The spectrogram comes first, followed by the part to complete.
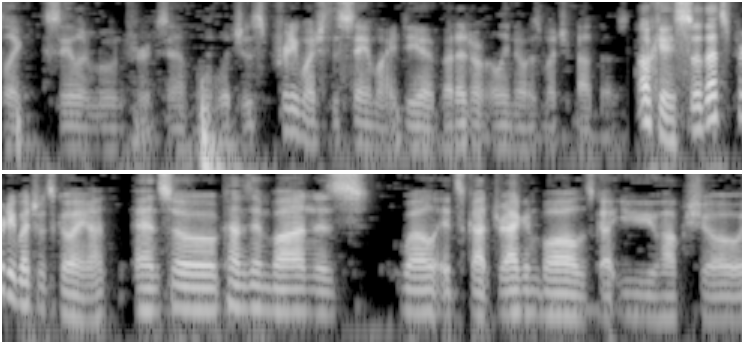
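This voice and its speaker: A man's voice: low voice, pushed and bright, rough recording. A man co-hosting a podcast, explaining things in a casual, rambling, hesitant and self-deprecating way. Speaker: podcast co-host. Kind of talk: casual explanatory fan discussion.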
